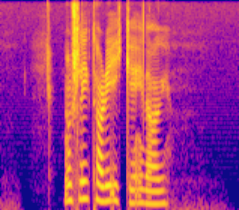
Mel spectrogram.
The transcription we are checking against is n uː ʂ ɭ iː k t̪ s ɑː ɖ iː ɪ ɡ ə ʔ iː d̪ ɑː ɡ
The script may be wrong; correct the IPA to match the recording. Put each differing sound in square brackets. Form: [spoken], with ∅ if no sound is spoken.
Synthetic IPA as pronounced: n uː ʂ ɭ iː k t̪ [h] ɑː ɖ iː ɪ [k] ə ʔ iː d̪ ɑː ɡ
